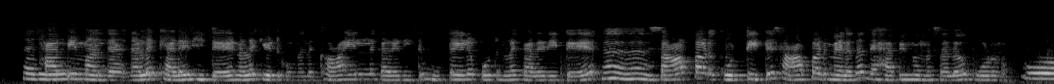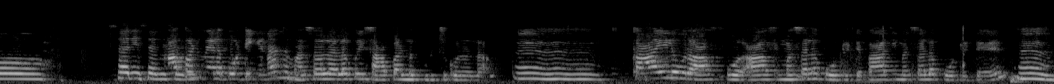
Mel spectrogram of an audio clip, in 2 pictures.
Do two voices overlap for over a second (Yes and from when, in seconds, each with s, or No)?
No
